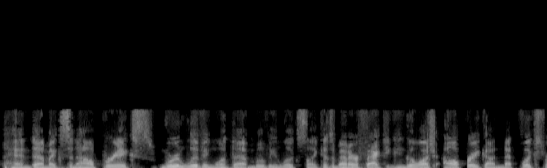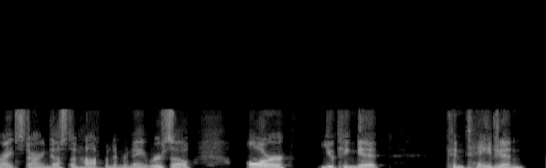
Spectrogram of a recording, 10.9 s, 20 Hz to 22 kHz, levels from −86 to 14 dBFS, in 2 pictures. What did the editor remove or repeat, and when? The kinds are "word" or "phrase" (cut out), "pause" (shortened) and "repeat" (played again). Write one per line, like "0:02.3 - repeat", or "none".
0:05.6 - word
